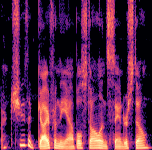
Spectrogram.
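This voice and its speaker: A man's voice: mid-range voice, big pitch swings, normal speed, darkish tone, in a large hall, close to an everyday voice. A man playing a wry, sarcastic young adventurer who also narrates a fantasy audio roleplay. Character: young male adventurer hero, wry, irritable trainee and narrator.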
